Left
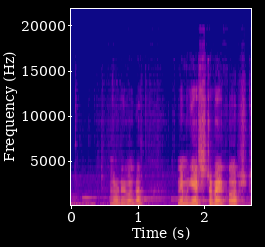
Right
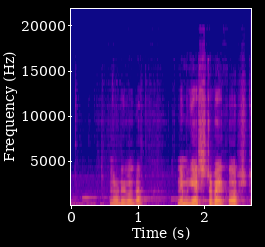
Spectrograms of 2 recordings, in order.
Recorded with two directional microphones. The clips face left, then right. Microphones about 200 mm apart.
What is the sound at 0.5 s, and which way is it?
Speech, 35° right (ahead or behind).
